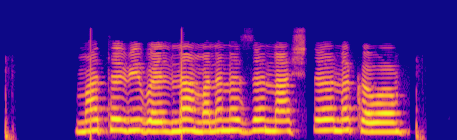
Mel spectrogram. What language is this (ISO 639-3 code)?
pus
